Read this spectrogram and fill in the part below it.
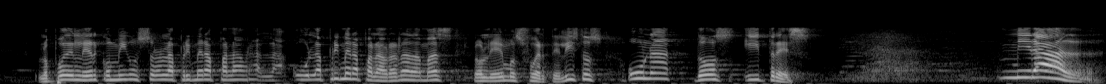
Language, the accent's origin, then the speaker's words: Spanish; Guatemala; Porque somos chapines, ¿verdad?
